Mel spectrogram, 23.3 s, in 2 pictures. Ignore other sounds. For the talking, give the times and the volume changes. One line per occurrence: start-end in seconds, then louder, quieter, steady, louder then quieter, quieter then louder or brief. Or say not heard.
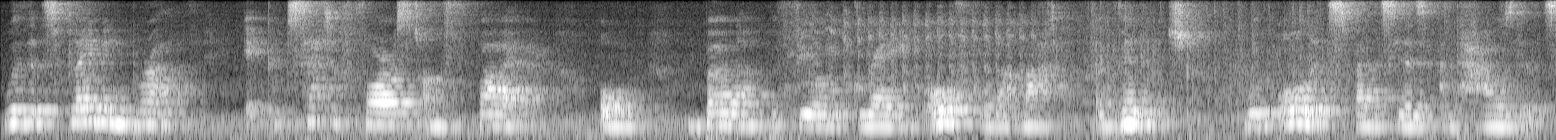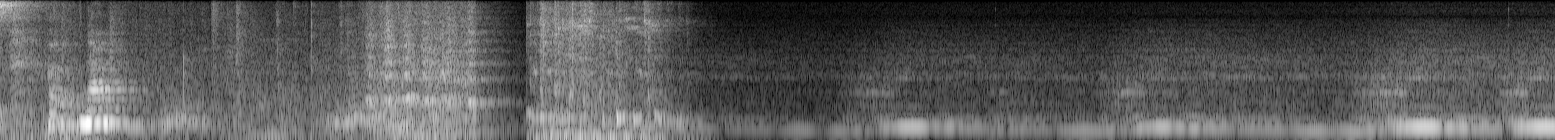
0.0-12.5 steady.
